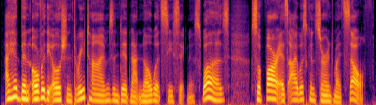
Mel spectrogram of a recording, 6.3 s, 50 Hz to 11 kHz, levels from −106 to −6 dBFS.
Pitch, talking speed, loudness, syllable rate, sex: 155 Hz, 210 wpm, -19 LUFS, 5.4 syllables/s, female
